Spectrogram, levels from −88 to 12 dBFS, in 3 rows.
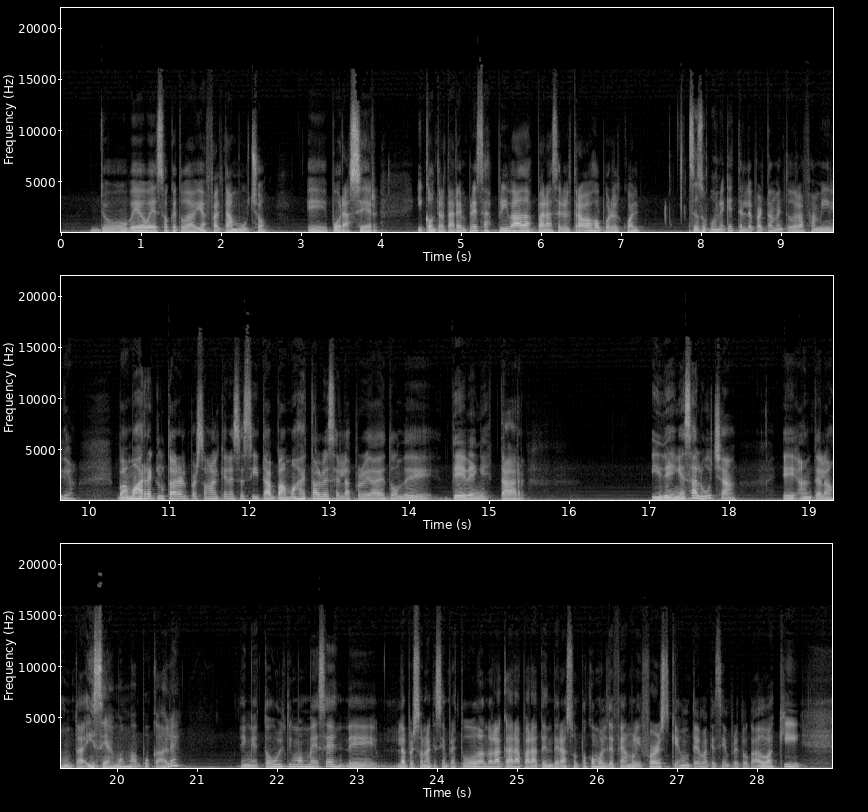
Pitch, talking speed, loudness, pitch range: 165 Hz, 180 wpm, -21 LUFS, 155-185 Hz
